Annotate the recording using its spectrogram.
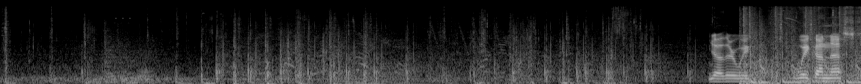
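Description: Game gunfire cracks in quick bursts.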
